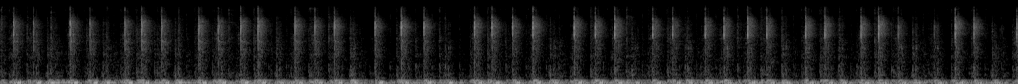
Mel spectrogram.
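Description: Fingertips with red-painted nails type steadily on the plastic keys of a blue metal portable manual typewriter. Rapid, continuous clacks sound, each key strike bright and sharp over a dense low thump, with no pauses.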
